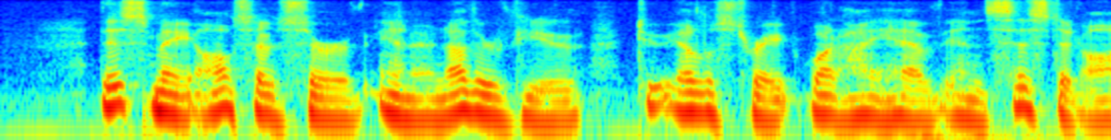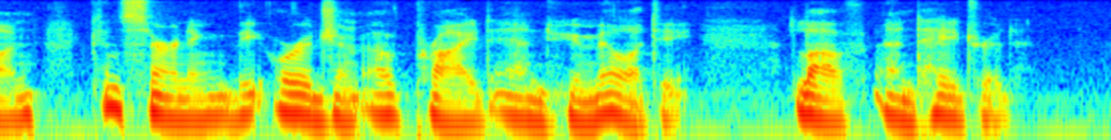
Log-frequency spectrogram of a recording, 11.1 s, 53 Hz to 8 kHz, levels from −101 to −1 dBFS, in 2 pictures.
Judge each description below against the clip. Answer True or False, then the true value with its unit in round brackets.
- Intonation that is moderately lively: True (3.8 semitones)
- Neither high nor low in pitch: False (125 Hz)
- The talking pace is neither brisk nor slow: False (130 wpm)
